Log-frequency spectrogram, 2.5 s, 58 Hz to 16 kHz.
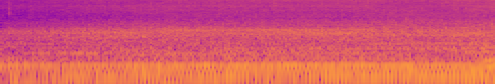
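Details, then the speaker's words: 2000 Honda Civic after replacing the rusted, broken resonator (B) pipe with a new one-piece pipe, recorded at the muffler/tailpipe. Smooth, even low drone with steady idle pulse, no puffing, ticking or rasp. Normal exhaust note after repair. "all right bolted everything on now it's time for the test nice and quiet sweet there's the the muffler part"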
